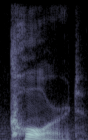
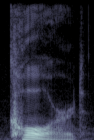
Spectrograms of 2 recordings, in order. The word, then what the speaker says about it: coward: capitalized that see and in original pronunciation you pronounce the word coward cord cord it's struck a chord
